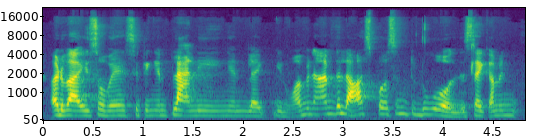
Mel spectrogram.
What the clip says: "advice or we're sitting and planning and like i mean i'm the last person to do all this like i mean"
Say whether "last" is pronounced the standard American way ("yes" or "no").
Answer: yes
